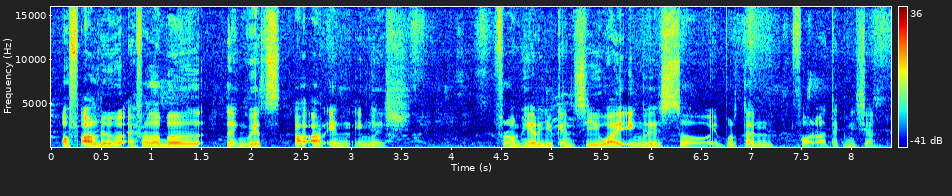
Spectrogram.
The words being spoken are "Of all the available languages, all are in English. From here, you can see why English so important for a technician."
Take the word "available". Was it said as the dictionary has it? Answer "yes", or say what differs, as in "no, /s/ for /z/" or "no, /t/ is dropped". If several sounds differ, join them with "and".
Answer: no, /f/ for /v/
